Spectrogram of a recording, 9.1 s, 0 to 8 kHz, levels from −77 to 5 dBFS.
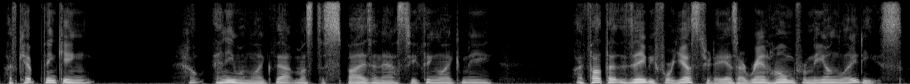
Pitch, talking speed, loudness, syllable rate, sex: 140 Hz, 200 wpm, -19 LUFS, 6.0 syllables/s, male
